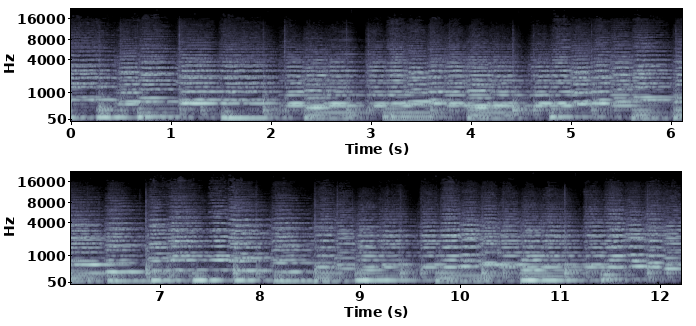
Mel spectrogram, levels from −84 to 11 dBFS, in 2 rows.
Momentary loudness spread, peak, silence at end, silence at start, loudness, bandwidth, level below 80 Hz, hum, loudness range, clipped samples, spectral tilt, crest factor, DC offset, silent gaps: 5 LU; -2 dBFS; 0 s; 0 s; -17 LUFS; 13.5 kHz; -34 dBFS; none; 1 LU; under 0.1%; -5.5 dB/octave; 14 dB; under 0.1%; none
